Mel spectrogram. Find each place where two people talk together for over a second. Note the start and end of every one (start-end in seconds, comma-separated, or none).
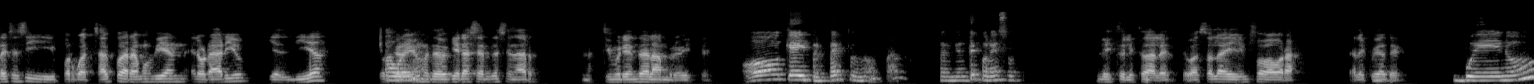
none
